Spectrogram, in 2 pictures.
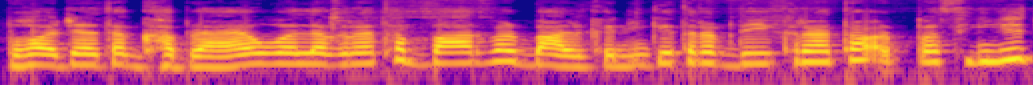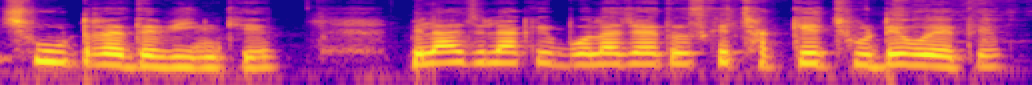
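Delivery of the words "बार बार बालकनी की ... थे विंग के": ordinary delivery, nothing marked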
